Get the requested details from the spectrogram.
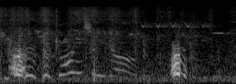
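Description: A dog barks twice, a sharp bark at the start and another near the end, with high whiny yips and whimpers in between, moderately loud.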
